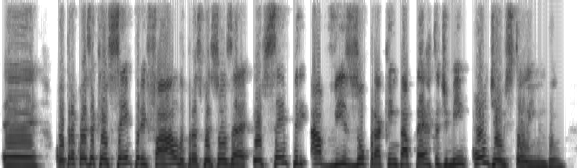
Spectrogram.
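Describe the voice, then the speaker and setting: A woman's voice: fairly high pitch, unhurried, few pauses, no echo. Chatty Brazilian woman giving travel tips. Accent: Brazilian Portuguese. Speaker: panel guest, solo traveler. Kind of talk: casual panel conversation. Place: stand at a tourism fair.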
